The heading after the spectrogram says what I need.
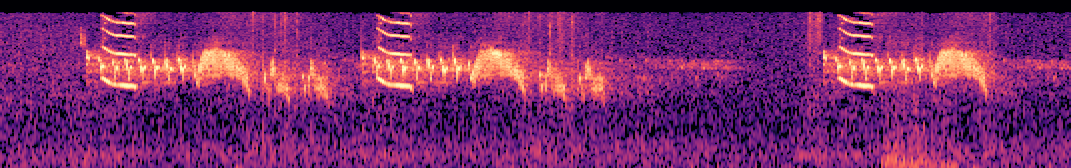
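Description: Azores bullfinch giving three high phrases, roughly every two seconds, each a quick run of falling notes, a stuttering series and a slurred whistle, over faint background hiss.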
